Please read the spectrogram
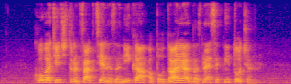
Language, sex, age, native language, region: Slovenian, male, 18-29, Slovenian, Drava region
